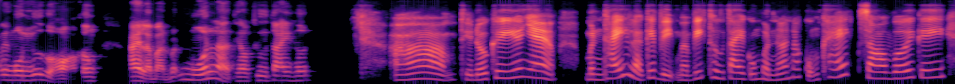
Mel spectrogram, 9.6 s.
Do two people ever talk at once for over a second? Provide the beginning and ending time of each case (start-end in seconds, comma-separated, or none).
none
